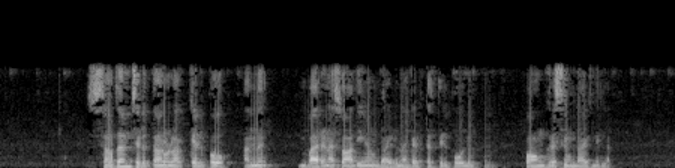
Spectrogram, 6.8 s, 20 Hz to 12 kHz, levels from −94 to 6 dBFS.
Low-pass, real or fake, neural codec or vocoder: 7.2 kHz; real; none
